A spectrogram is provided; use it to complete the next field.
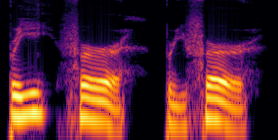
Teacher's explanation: La H se pronuncia como una J suave, have, have, y practicarás con el verbo prefer, que significa preferir. La primera e de esta palabra se pronuncia como i corta.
